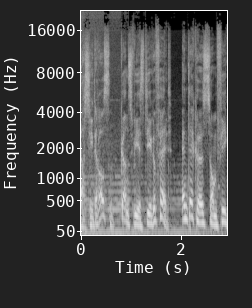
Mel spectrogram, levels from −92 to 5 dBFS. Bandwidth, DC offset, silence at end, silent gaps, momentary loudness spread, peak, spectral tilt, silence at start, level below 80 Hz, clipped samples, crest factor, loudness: over 20 kHz; under 0.1%; 0 s; none; 4 LU; 0 dBFS; -4 dB/octave; 0 s; -30 dBFS; under 0.1%; 10 dB; -11 LUFS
